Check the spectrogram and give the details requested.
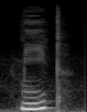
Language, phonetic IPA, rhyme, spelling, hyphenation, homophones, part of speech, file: Czech, [ˈmiːt], -iːt, mít, mít, mýt, verb, Cs-mít.ogg
- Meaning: 1. to have 2. to be (to be doing fine or poorly) 3. to measure 4. to be obliged to, to be supposed to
